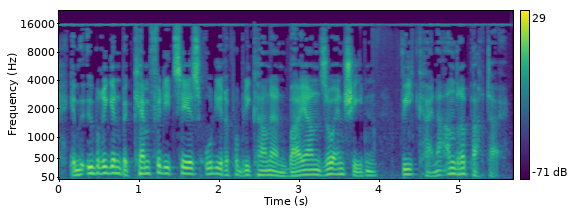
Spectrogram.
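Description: Over a quiet background, a man speaks at a fairly quick pace with ordinary pitch variation. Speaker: television news anchor. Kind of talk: television news reading. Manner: formal, measured. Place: studio.

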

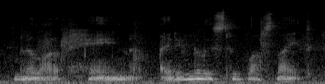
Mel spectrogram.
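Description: A woman at a moderate pace, with light background noise and audible room echo. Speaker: vlogger. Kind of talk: casual vlog chat. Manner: weary, pained, low-energy voice. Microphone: phone near.

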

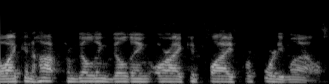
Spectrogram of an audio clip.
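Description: This somewhat breathy man has an American accent and keeps a moderate pace. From San Jose, California; California. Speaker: museum talk host. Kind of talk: casual chat; interview question. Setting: video call. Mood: friendly, relaxed. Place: home room. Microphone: video call.

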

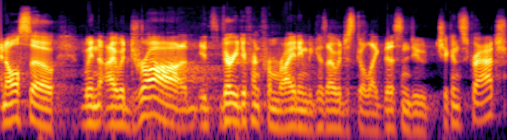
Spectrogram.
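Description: A man with an American accent at a very fast pace. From Southern California. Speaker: YouTube animator and game master. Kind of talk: convention panel talk. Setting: stage with audience.

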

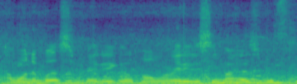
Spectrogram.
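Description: Over loud background noise, a woman speaks at a fairly quick pace in a dry sound with no echo. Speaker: travel vlogger. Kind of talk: casual vlog chat. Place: bus. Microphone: phone near.

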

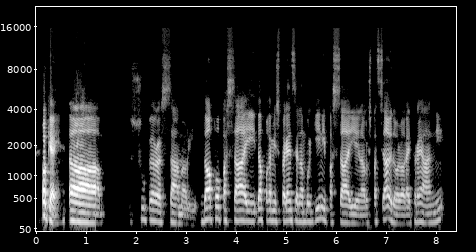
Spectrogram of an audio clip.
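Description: Against a quiet background, a man talks at a fairly high pitch and a moderate pace. His pitch varies in an ordinary way, and his loudness swings widely. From Italy. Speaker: nuclear engineer and professor. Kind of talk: technical presentation. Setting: video call. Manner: halting, many filler sounds and repetitions. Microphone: headset.

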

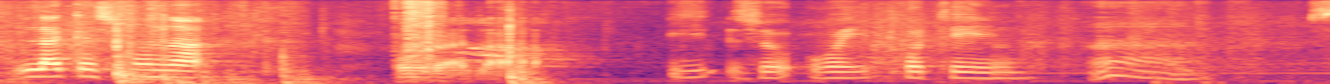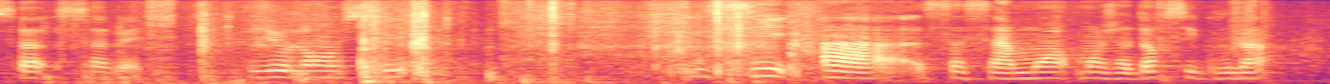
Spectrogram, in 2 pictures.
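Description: Loud noise fills the background. The speech is very slow, broken by long, frequent pauses. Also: woman. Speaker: family vlogger. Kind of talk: casual vlog chat. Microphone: phone near.

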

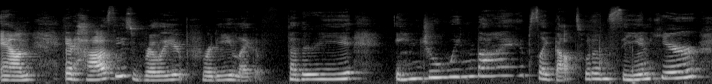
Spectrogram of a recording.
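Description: Audible room echo surrounds a woman speaking at a high pitch and very slow pace. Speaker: lifestyle vlogger. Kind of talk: casual haul review chat. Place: home room.

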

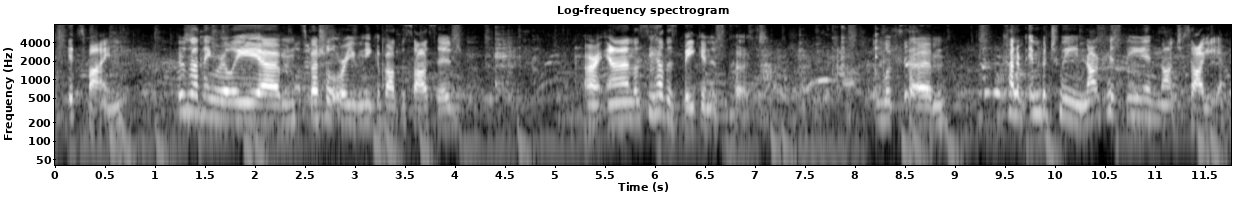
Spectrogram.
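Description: Clear music plays behind a woman speaking at a fairly quick pace. The sound is dry with no echo, and her pitch variation is ordinary. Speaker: food vlogger. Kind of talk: casual food review chat. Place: hall. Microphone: lapel.

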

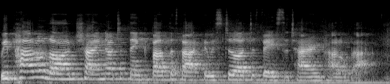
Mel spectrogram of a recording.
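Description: A woman's voice with ordinary pitch variation, audible room echo and light background noise. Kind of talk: prepared speech, personal story. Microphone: podium.

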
